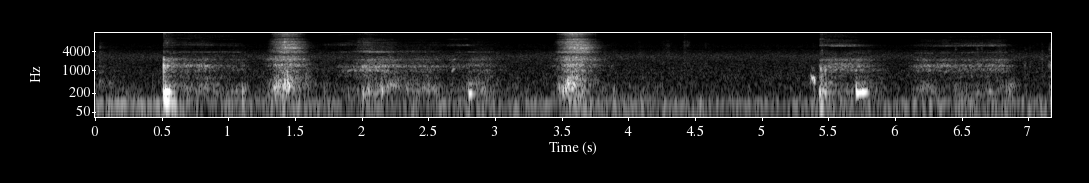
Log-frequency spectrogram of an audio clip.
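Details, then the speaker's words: Adult eating pizza while tipsy announces another sneeze: a few short, sharp bursts of breath in a quiet room, consistent with sneezes and sniffs. "Oh, here we go. Here another fucking sneeze."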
